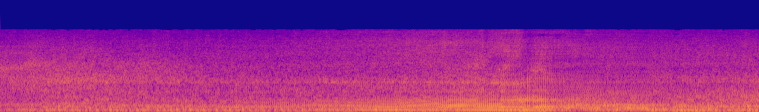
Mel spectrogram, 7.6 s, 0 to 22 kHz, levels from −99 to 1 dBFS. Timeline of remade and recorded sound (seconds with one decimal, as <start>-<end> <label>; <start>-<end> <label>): 0.0-0.4 remade; 0.4-5.0 recorded; 5.0-6.7 remade; 6.7-7.6 recorded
